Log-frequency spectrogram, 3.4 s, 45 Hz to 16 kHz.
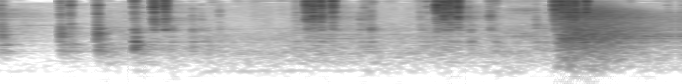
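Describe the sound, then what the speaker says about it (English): An 18mm socket and wrench work a bolt loose on a 2024 Chevrolet frame rail, giving scattered metallic clicks and ratchet ticks with a louder scraping burst near the end. "So we'll take an 18mm socket and wrench"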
